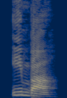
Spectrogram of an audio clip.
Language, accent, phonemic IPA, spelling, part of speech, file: Swahili, Kenya, /ˈi.ᵐbɑ/, imba, verb, Sw-ke-imba.flac
- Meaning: to sing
